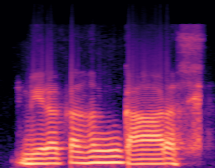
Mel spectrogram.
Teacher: निरहंकार यहां पे निरकहंकारस ये यहां डबल स आएगा। स मैंने एक्सटेंड किया क्योंकि ये विसर्ग और ये आने वाला स उसको मिलाने के लिए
